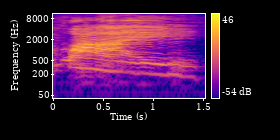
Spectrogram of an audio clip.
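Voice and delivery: long, loud high howl; hammed-up cry of despair; anguished wail. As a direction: howl it to the heavens, falling slowly. Retold wail over the package.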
